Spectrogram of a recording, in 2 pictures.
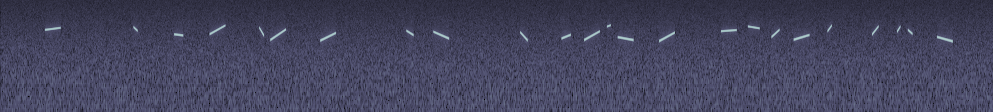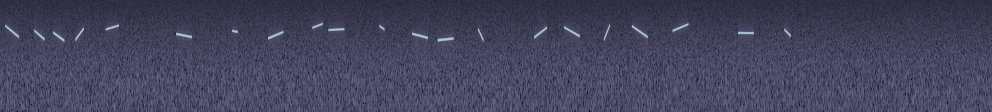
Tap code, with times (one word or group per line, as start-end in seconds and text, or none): none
